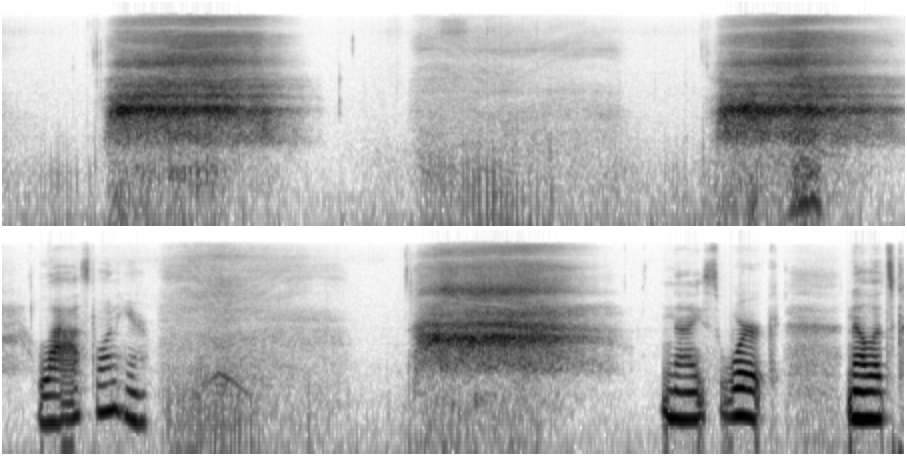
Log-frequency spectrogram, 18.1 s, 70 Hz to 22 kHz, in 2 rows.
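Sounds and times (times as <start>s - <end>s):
quiet inhale: 0.0s - 3.2s, 4.0s - 6.4s, 7.0s - 9.4s, 10.6s - 15.4s, 16.8s - 17.5s
forceful breathy exhales: 1.0s - 3.2s, 7.1s - 9.3s, 10.6s - 15.3s.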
